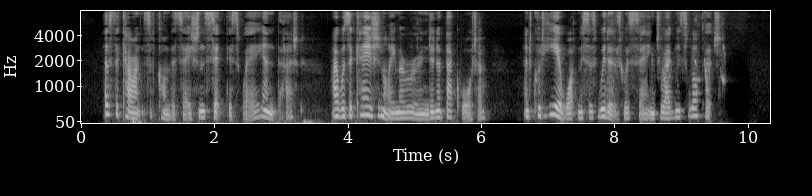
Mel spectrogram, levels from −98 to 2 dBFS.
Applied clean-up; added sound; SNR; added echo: neural mask model Resemble Enhance denoiser.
